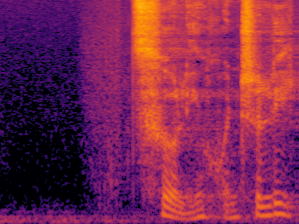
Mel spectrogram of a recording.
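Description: A young man speaks.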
